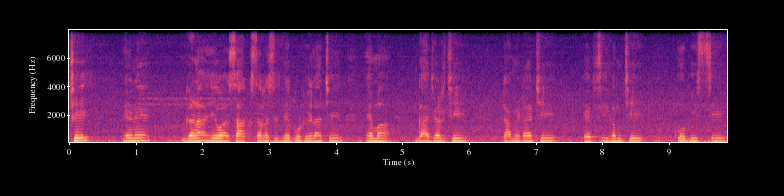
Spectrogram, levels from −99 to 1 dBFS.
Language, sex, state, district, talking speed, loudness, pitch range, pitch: Gujarati, male, Gujarat, Gandhinagar, 110 wpm, -20 LUFS, 180-190 Hz, 185 Hz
